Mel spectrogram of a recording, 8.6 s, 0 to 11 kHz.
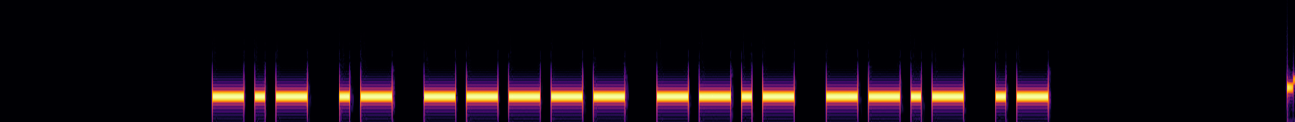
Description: Morse code, heard as a keyed tone, about 17 wpm, 700 Hz. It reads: KA0QQA
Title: USA Call Signs Repeated 3x 17wpm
